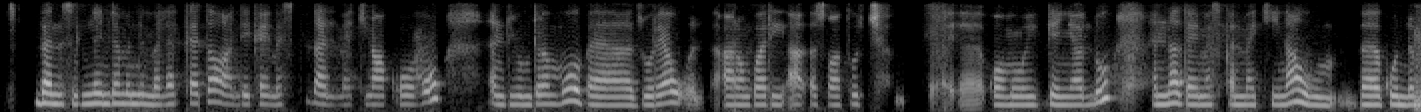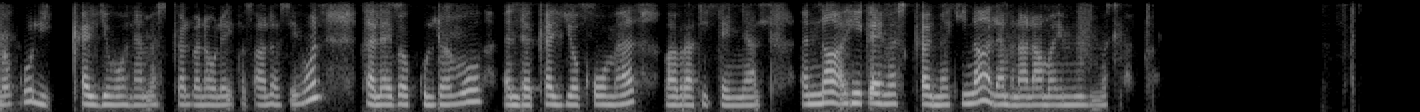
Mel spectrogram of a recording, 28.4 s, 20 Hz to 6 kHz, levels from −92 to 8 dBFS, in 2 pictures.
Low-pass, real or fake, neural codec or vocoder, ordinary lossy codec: 5.4 kHz; fake; codec, 16 kHz, 0.8 kbps, ZipCodec; Opus, 16 kbps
